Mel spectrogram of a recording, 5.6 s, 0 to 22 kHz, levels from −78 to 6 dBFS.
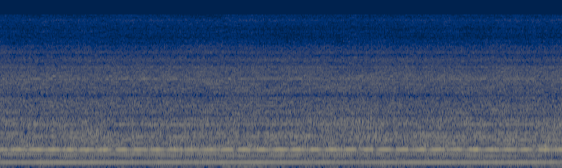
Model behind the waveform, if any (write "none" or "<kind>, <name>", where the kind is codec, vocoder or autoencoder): codec, SNAC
